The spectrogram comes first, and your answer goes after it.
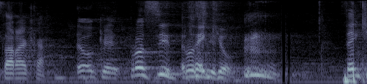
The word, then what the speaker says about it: Tharaka: You pronounce it Tharaka Nithi, it's Tharaka.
